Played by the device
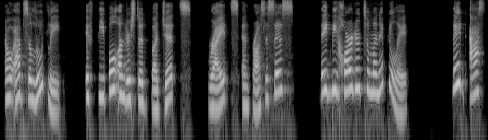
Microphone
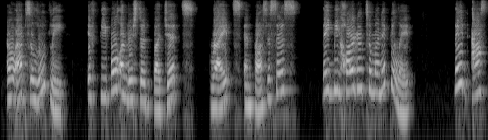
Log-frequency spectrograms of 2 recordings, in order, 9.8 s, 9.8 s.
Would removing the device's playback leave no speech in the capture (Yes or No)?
Yes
